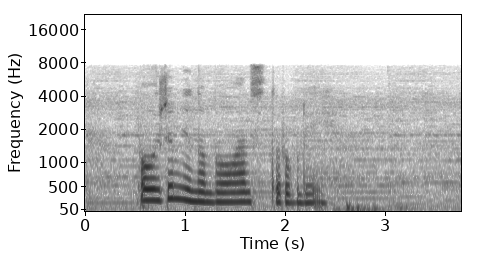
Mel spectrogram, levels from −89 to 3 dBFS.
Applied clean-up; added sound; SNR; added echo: none; none; none; none.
